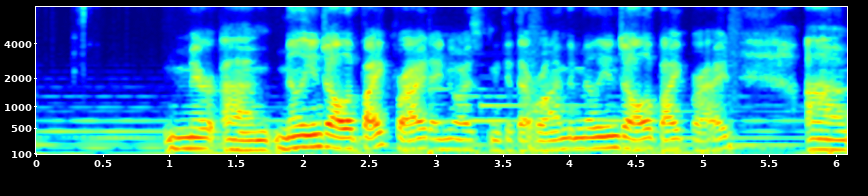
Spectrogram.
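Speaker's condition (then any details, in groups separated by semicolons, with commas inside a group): No condition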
